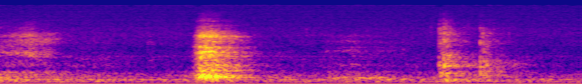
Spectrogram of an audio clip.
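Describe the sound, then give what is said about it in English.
People at a prayer gathering take several deep, audible breaths and a sharp gasp, with one strong intake followed by a pair of softer breaths, quiet against a faint background hum. “I said we were praying to Holy Spirit to take us to gasping for him. Okay. Breathe.”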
